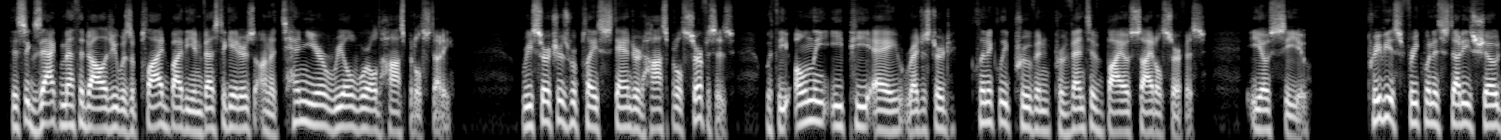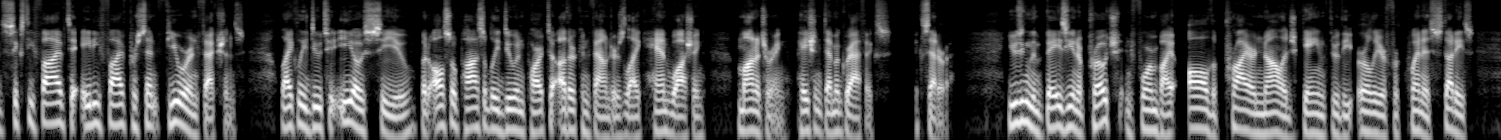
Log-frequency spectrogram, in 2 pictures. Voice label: narration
